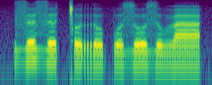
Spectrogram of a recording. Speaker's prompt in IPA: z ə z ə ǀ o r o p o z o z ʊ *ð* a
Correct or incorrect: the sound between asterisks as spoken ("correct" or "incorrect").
incorrect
